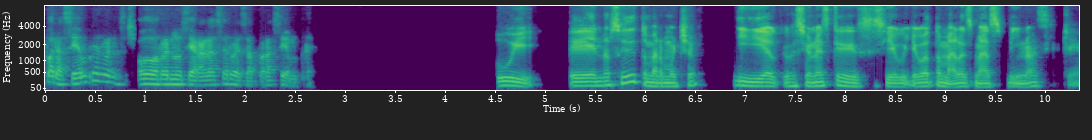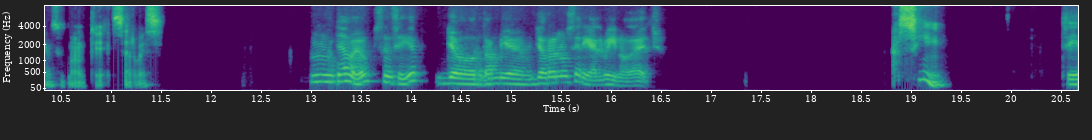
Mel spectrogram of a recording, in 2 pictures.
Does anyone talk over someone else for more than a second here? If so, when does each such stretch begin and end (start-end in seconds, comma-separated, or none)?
none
